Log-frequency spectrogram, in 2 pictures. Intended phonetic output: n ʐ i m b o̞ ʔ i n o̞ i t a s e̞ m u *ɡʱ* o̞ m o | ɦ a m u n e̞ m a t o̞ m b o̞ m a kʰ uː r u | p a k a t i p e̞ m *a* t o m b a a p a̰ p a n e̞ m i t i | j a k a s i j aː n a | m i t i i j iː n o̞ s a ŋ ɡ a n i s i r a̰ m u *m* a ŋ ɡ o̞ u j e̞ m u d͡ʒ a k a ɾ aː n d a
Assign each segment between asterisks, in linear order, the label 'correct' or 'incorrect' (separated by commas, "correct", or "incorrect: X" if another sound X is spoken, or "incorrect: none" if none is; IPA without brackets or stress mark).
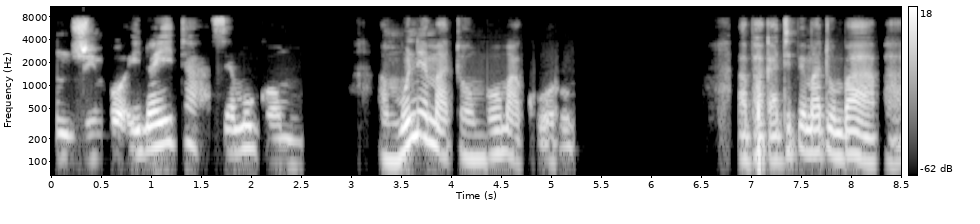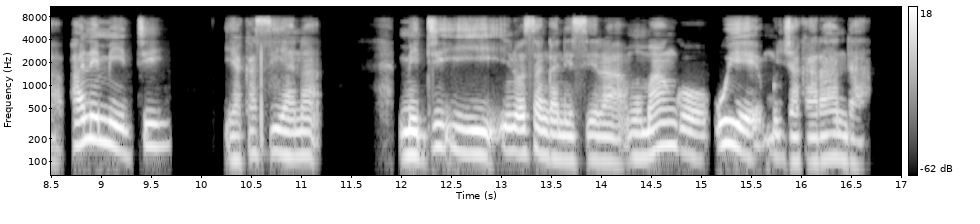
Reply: correct, correct, correct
